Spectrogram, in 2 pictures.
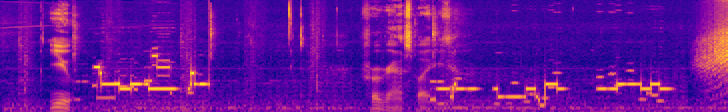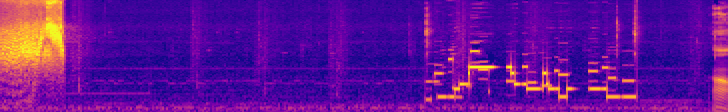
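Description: A small robot chirps out a quick series of electronic beeps and warbles.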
